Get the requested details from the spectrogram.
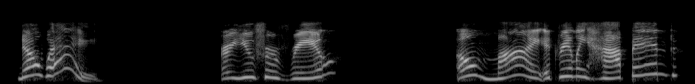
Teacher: that's how you would sound like when you're indicating disbelief with rising intonation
